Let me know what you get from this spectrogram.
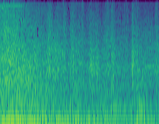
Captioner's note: feet shuffling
